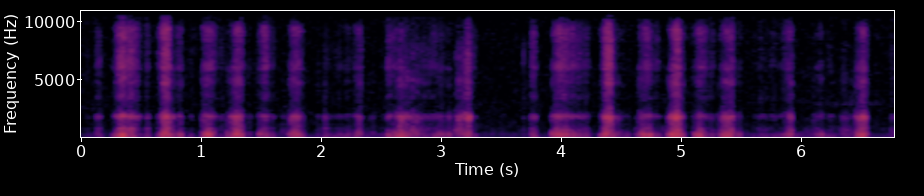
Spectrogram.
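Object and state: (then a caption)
Metal pen nib scratching on lined paper. A silver metal fountain pen nib writes in brown ink on flat lined writing paper, making slow scratching handwriting strokes. About sixteen short, dry scratches and swishes come in uneven bursts, each carrying a bright, papery hiss with a faint steady tone near 2 kHz. Brief quiet pauses fall between the strokes.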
